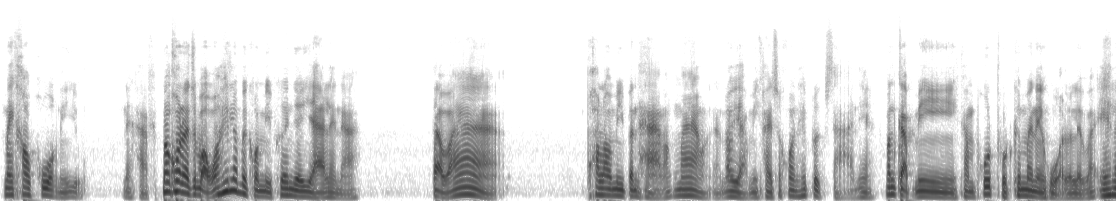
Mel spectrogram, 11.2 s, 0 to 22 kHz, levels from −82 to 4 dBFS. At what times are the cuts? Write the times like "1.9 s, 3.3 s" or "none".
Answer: 1.5 s, 8.8 s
